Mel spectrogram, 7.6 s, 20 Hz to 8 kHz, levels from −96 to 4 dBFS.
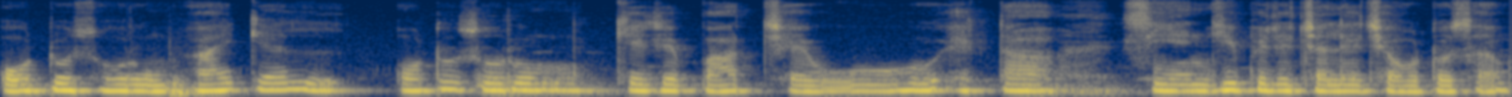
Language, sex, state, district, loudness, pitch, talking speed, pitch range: Maithili, male, Bihar, Saharsa, -17 LUFS, 155 Hz, 160 wpm, 145-160 Hz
